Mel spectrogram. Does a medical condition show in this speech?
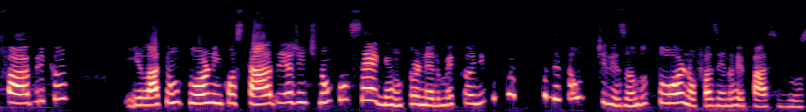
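No.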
